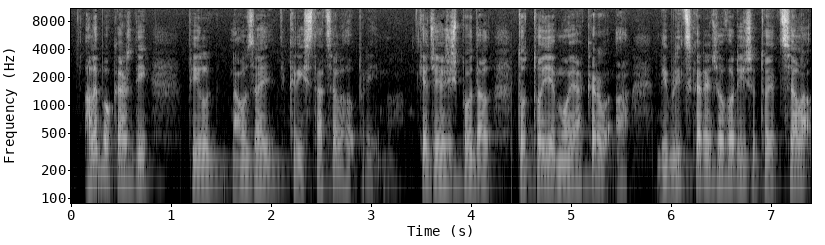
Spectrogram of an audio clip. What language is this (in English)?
Slovak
